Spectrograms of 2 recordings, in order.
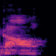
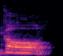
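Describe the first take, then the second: First: "goal" repeated with the mistaken, Scottish-sounding vowel; mock-quoting the mispronounced "goal"; slipped vowel in "goal". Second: Said in the usual way. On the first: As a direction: copy your own slip on "goal". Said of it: "I said goal". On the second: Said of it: "I meant goal".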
